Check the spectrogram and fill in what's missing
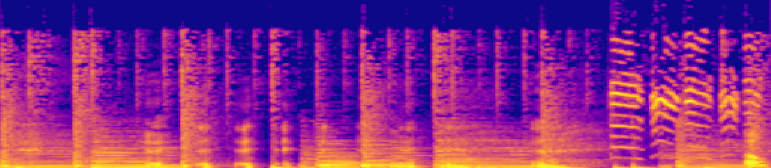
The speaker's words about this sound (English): The squeaky toy is enough to get my dog going.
